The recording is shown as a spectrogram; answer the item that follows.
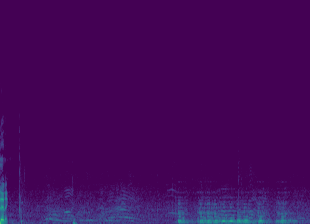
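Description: Ballpark organ music: held organ chords come in about halfway through, over faint background sound before them.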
